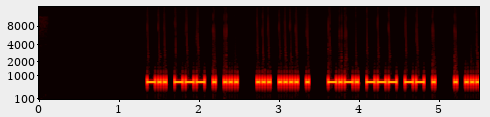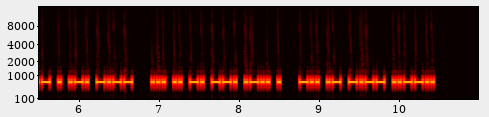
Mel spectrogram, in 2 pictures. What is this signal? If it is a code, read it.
Morse code, heard as a keyed tone, about 34 wpm, 700 Hz. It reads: DOES SHE COME EVERY SINGLE DAY?
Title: Sentences from Top 1000 Words - Review Part 4 - 35wpm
